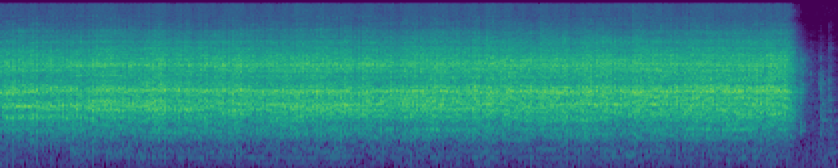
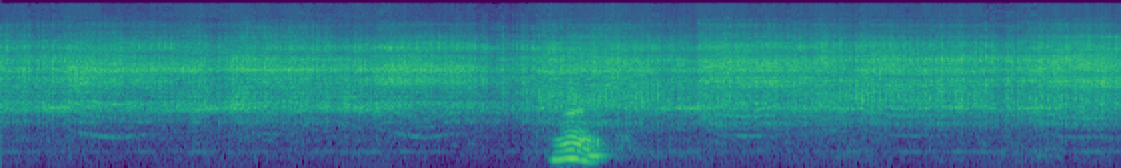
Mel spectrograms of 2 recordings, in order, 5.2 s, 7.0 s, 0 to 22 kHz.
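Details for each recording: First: 2003 tin-toy reproduction of a 1950s Radar Robot walking on two D batteries: loud, harsh, fast ratcheting gear whir that runs steadily then cuts off; excessive gear noise, possibly from gear binding in the design. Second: 2003 TTT reproduction of 1950s Radar Robot toy, motor previously jammed and freed, run on battery pack: light, fast ratcheting gear chatter with high whirr and brief clatter; sounds normal for this design.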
